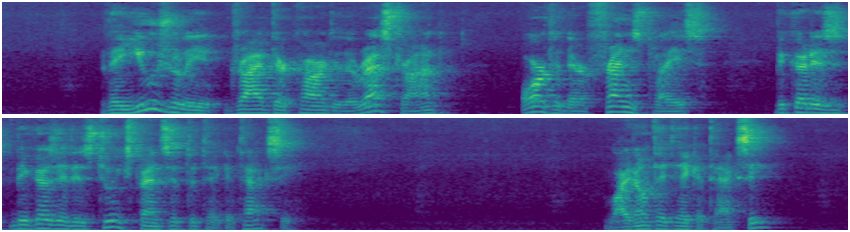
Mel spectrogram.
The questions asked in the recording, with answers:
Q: Why don't they take a taxi?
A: Because it's too expensive to take a taxi.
